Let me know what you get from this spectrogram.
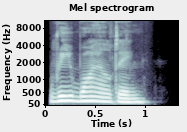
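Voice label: "rewilding", British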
